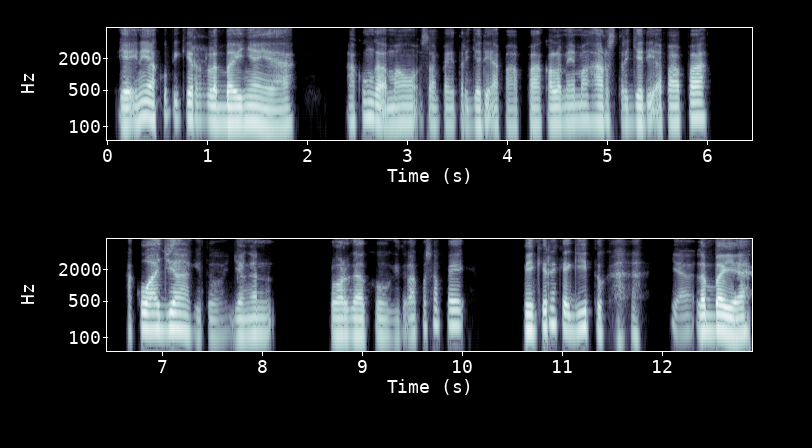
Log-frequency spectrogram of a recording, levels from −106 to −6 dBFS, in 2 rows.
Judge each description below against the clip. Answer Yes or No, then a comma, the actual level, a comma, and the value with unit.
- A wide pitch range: No, average, 3.1 semitones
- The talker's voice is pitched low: Yes, low, 125 Hz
